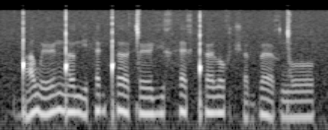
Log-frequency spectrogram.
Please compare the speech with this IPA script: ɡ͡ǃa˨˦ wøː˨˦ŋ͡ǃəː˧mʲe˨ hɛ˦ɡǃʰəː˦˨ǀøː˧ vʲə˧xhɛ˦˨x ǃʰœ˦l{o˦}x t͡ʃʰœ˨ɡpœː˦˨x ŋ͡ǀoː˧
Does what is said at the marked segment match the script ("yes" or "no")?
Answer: yes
